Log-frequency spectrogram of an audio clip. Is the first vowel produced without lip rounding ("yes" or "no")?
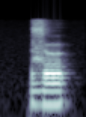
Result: yes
